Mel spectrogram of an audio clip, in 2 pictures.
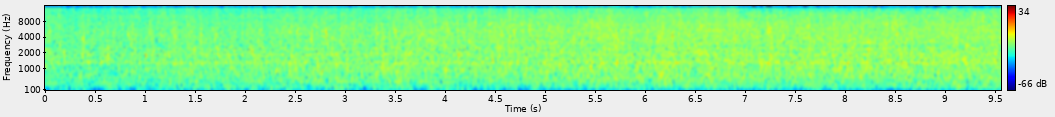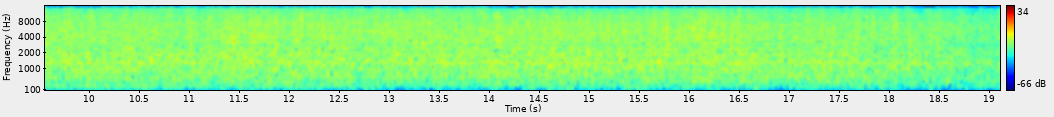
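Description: Creek water flowing, a steady even rush.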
